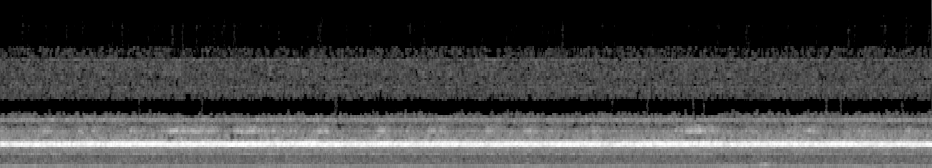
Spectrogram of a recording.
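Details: Night crickets sustain a piercing continuous trill, with faint scattered chirps, mixed with the steady low drone of a running refrigerator.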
